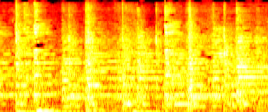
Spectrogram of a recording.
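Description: Rabab playing a fast run of plucked notes over tabla drumming: an instrumental passage of Pashto music.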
